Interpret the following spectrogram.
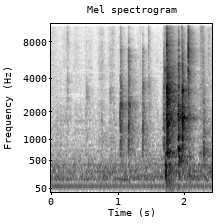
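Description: Light clicks, then a short, sharper clatter near the end, as spark plug wires are handled and set aside in the engine bay of an air-cooled VW Beetle.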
